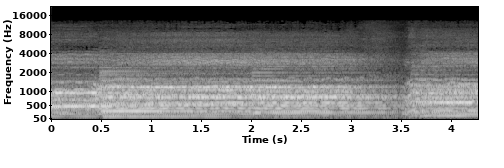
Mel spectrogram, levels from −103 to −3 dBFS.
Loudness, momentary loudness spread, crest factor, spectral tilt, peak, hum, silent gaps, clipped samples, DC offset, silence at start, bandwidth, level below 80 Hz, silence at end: -22 LUFS; 7 LU; 14 dB; -6 dB/octave; -8 dBFS; none; none; under 0.1%; under 0.1%; 0 s; 12.5 kHz; -60 dBFS; 0 s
